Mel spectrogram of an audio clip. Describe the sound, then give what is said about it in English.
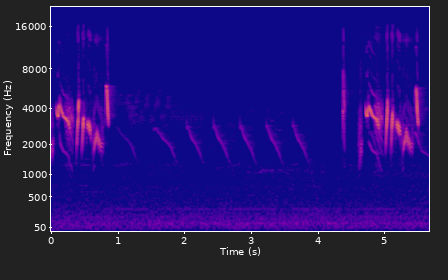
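A songbird sings loudly in thick, bushy growth in low, swampy ground: rapid, sharp bursts of chattering notes framing a steady series of about seven clear, descending whistled slurs, with no voices. “I meet the latter bird only in the thick, bushy growths of low, swampy localities, where, eluding the observer, it pours forth its song with a sharpness and rapidity of articulation that are truly astonishing.”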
